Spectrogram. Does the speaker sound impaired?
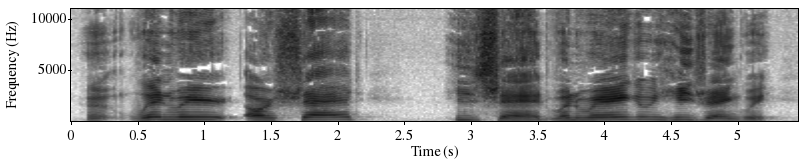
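Yes: cerebral palsy; congenital cerebral palsy.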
